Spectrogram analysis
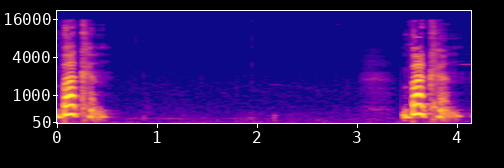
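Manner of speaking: "backen" with ck as one k sound; ck pronunciation demo. Shown as a demonstration. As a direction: model German "backen", ck like the end of cook. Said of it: "pronounced like the last letter in the word cook".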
